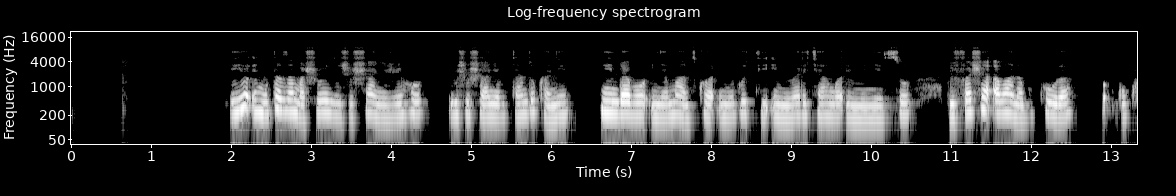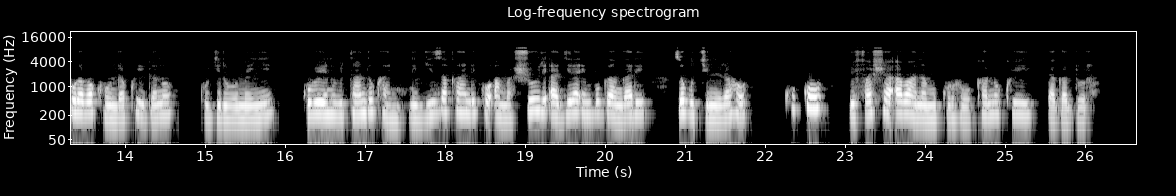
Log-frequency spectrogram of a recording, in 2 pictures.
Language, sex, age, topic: Kinyarwanda, female, 25-35, education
